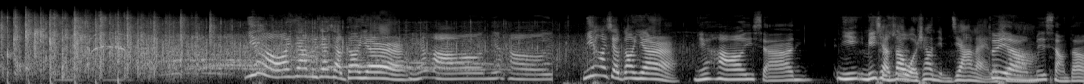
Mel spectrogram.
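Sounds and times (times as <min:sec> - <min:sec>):
applause: 0:00.0 - 0:07.6
speech: 0:02.5 - 0:10.8.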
